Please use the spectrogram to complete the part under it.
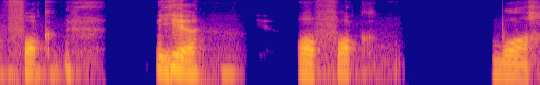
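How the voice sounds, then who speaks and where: A man's voice: mid-range voice, very slow, dark tone. A man hosting a live stream, chatting casually with frequent restarts and offhand swearing. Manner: stammering restarts, laid-back, swears casually. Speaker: streamer host.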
